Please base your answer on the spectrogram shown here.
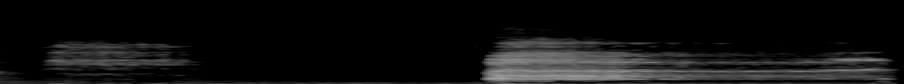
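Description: Deep yoga breathing during a vinyasa gratitude practice: a soft, airy inhale followed by a fuller, louder breath of air, close and intimate with no talking.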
